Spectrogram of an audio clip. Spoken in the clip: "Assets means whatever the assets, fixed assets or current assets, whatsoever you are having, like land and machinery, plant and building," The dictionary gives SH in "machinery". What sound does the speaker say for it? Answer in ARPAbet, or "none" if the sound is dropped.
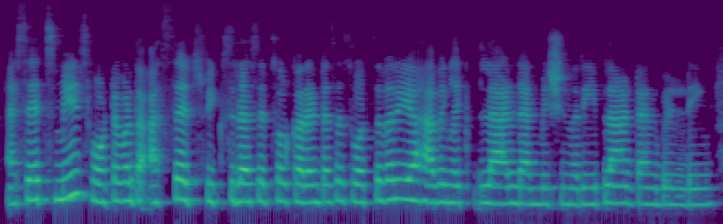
SH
